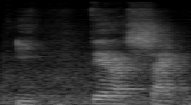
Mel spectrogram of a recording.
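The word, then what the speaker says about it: いってらっしゃい: So instead of saying bye bye, they say itterashai. Itterashai. So you can see the double T sound, double S sound. So you just need to move the letters, pronounce the letters accordingly.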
